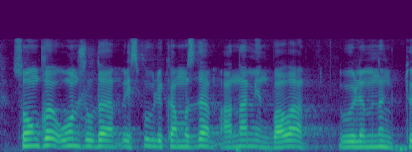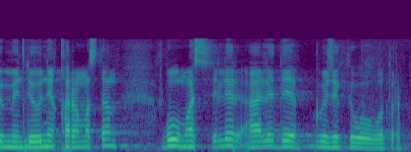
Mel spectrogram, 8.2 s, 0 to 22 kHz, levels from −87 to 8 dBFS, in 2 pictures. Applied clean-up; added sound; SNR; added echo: none; none; none; none.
